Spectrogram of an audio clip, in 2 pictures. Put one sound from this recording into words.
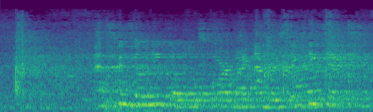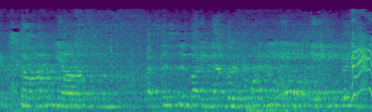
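A crowd of spectators talks and shouts nearby.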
